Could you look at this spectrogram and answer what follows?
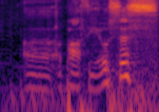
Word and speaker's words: apotheosis: I wonder, with doing a pulse build, I wonder if, basically ignoring crash damage and going for, apotheosis, apparently that's how you pronounce it, wouldn't be a bad idea.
